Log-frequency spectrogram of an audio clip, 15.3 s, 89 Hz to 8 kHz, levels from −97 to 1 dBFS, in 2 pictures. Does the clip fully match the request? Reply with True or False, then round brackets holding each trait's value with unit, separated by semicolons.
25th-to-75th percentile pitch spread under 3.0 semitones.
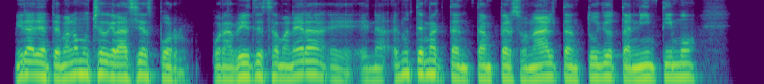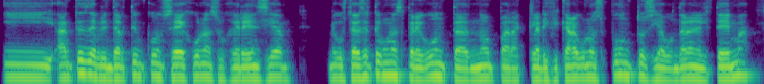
False (3.3 semitones)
